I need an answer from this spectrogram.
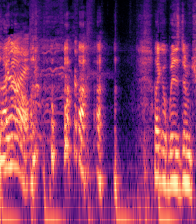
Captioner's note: laughs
